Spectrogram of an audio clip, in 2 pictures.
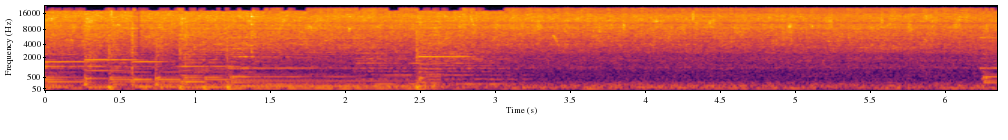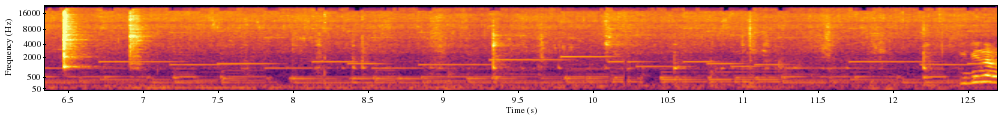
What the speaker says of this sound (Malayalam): നമ്മൾ ഇതിലേക്ക് 2 ടീസ്പൂൺ സോയാ സോസ് ഒഴിച്ചു കൊടുക്കുന്നു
